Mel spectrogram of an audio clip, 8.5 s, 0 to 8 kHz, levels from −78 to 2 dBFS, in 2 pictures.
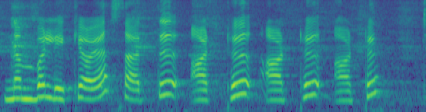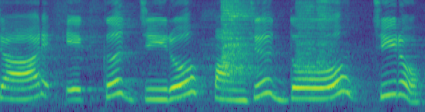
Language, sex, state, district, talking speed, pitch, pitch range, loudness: Punjabi, female, Punjab, Pathankot, 100 wpm, 265 Hz, 240-320 Hz, -15 LUFS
